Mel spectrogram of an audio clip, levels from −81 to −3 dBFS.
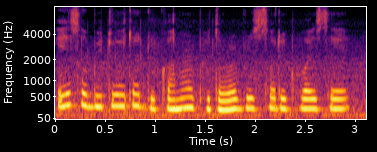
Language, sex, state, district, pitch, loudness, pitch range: Assamese, female, Assam, Kamrup Metropolitan, 225 Hz, -14 LUFS, 215-260 Hz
